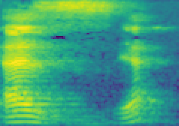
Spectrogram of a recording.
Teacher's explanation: huruf zai tidak boleh dipantulkan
